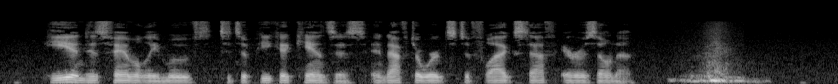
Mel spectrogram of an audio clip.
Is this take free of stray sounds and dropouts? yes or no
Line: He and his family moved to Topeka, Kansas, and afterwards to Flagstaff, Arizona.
no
